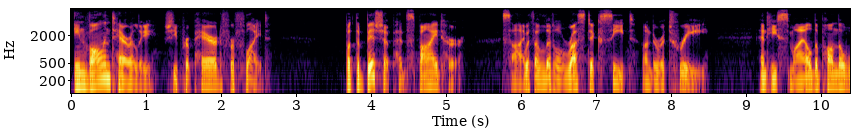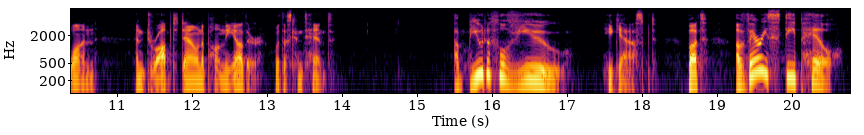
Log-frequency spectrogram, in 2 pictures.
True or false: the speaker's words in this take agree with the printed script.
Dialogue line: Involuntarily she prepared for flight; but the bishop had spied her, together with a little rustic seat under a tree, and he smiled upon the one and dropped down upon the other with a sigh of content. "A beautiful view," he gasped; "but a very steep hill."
false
